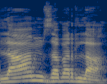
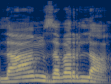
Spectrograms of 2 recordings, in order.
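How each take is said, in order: The two takes are said the same way.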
